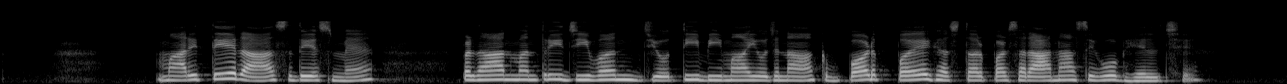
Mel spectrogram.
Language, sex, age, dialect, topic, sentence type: Maithili, female, 31-35, Bajjika, banking, statement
